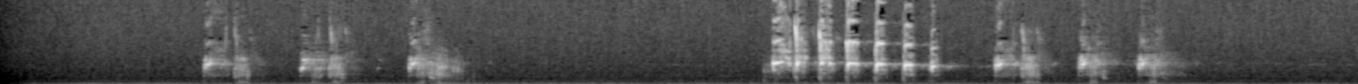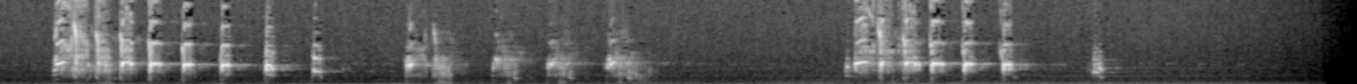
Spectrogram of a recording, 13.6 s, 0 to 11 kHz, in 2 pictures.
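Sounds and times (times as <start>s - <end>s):
bald eagle calling: 1.0s - 2.4s, 3.8s - 6.0s, 7.0s - 10.2s, 11.0s - 12.4s.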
